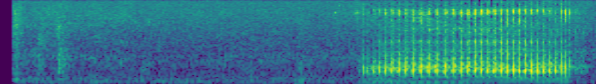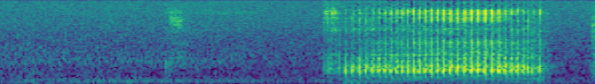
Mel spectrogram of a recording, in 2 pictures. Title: Snoring pug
